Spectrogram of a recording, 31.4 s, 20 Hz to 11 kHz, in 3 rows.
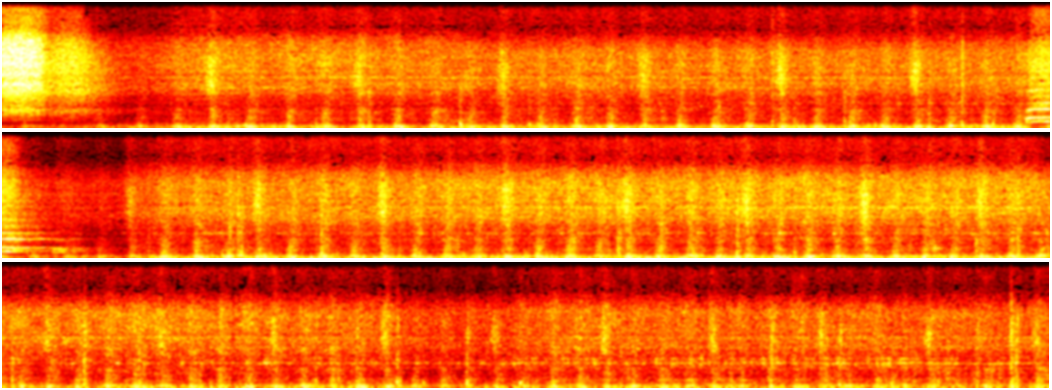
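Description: BR Standard Class 4 steam locomotive working a train at speed, its exhaust and the wheels on the rails giving a steady rhythmic beat. A hiss of steam dies away in the first second, and a short whistle blast of about a second sounds about ten seconds in.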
